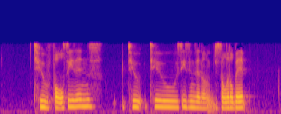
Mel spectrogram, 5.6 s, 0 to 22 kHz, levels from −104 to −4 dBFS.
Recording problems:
high frequencies cut off; noticeable; nothing above 5.5 kHz

